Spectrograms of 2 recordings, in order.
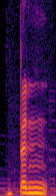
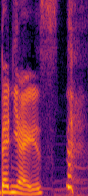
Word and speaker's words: beignet: The G is silent. Beignettes. Beignet?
